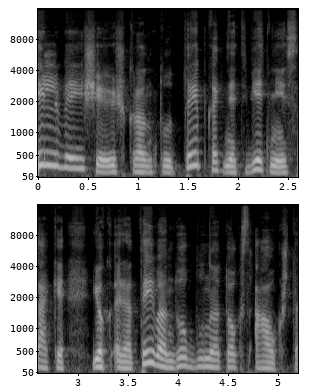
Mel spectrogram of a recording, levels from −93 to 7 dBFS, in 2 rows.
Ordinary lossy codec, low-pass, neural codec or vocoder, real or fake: Opus, 24 kbps; 14.4 kHz; none; real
